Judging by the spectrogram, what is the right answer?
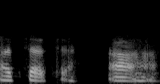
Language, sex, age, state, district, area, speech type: Odia, female, 60+, Odisha, Cuttack, urban, conversation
